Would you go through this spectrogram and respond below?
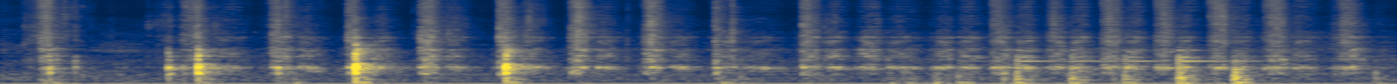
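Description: Knife chopping green pepper on a wooden cutting board, a steady series of crisp, close taps with a few sharper louder strikes, over a low constant hum.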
